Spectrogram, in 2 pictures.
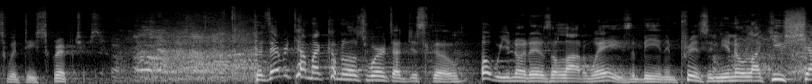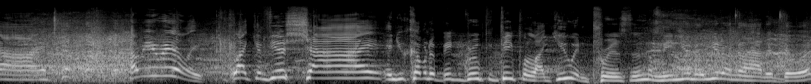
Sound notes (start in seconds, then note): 1.1 audience laughs loudly; 8.5 audience laughs; 9.9 audience laughing loudly; 14.6 audience laughing and clapping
